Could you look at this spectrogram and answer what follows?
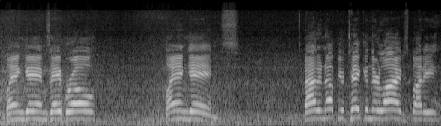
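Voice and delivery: heckling the driver from the roadside; taunting yell. Real, not acted. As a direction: needle him, voice up.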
